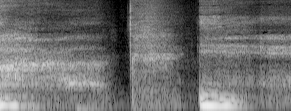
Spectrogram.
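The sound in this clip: A voice imitating the impatient, heavy breathing of someone waiting behind in a supermarket checkout queue: three loud, breathy huffs separated by brief silent gaps.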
